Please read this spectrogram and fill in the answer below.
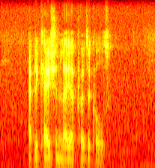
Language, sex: English, male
